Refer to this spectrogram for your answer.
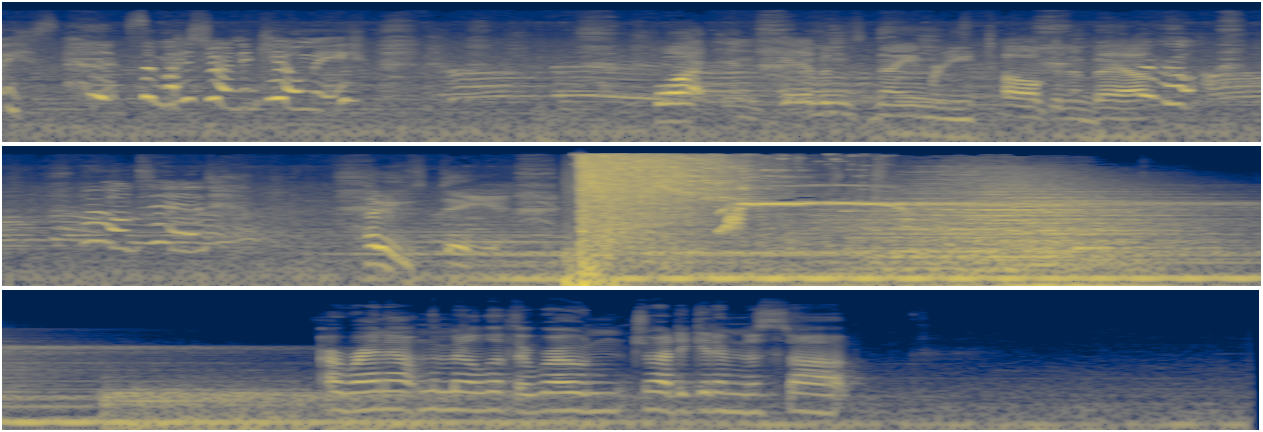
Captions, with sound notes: Please, somebody's tryin' to kill me. - What in heaven's name are you talkin' about? - They're all, they're all dead. - Who's dead? (glass breaks) (Lindsay screams) - I ran out in the middle of the road and tried to get him to stop,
